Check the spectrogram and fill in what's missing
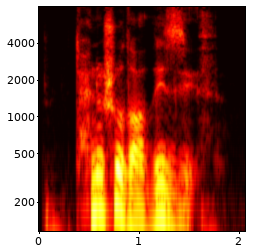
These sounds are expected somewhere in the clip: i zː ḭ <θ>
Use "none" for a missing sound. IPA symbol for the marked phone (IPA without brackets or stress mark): θ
